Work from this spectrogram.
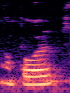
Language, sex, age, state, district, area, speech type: Malayalam, female, 30-45, Kerala, Pathanamthitta, rural, spontaneous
